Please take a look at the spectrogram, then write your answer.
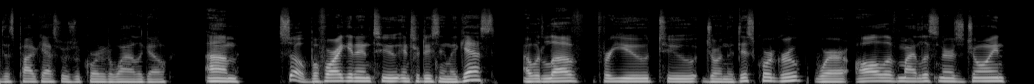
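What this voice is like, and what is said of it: Rough, sick-sounding voice. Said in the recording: “my voice. Sounds horrible. So I'm fighting a cold ... my voice is kind of crazy”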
